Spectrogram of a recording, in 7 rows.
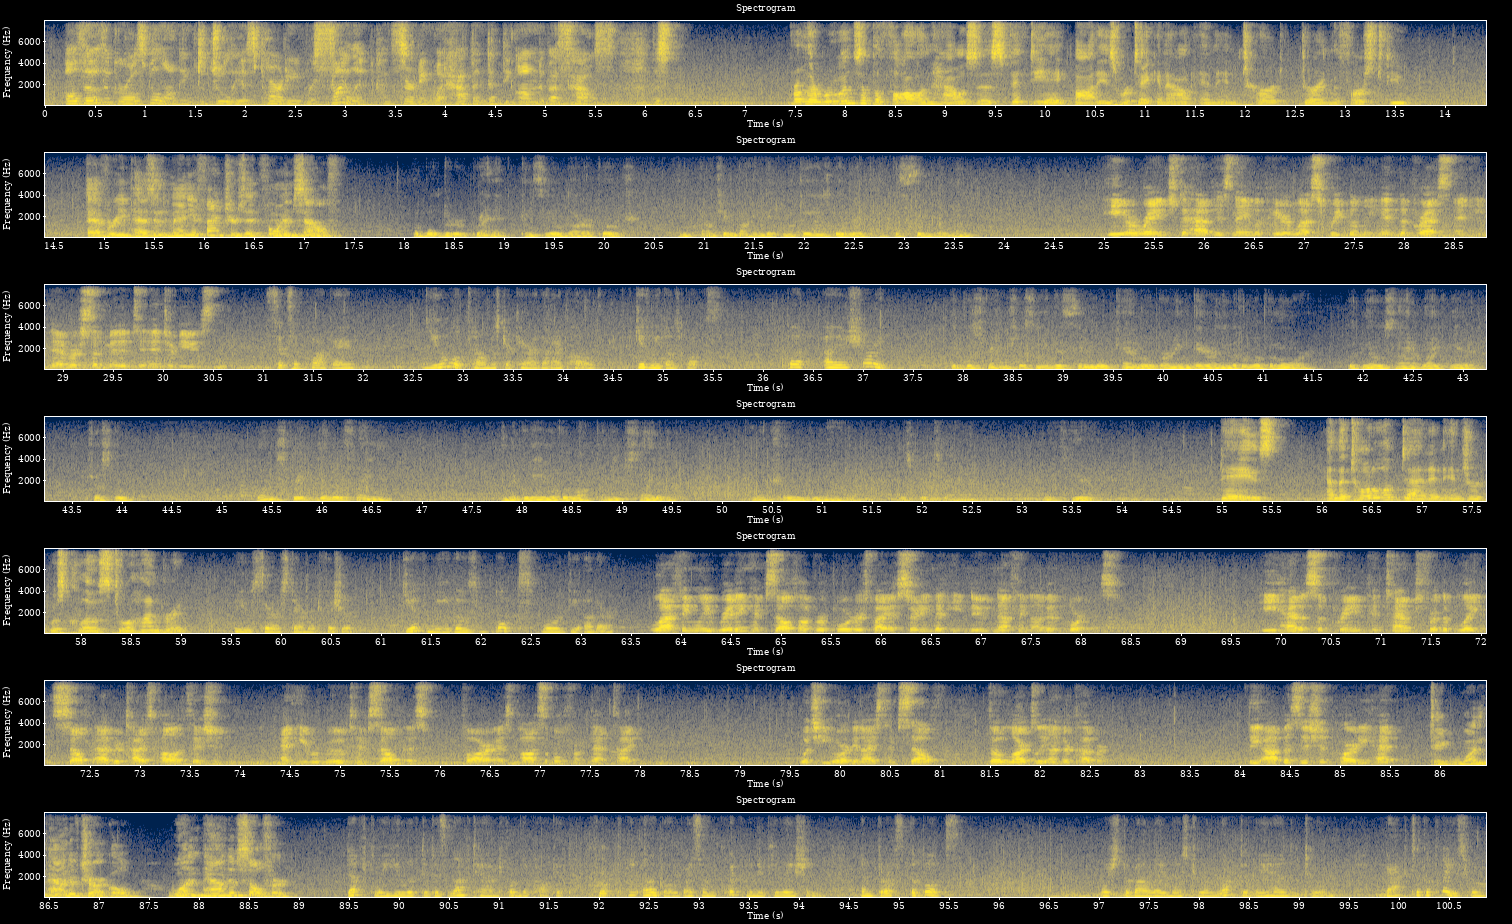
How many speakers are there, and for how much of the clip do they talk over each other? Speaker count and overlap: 6, no overlap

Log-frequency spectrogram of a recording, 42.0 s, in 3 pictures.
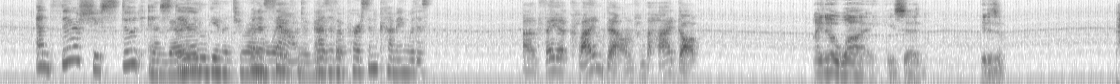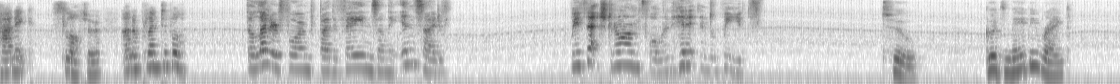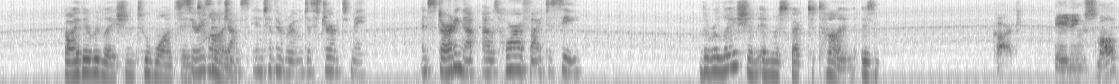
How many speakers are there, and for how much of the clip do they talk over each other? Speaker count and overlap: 9, about 7%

